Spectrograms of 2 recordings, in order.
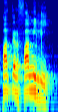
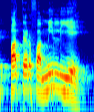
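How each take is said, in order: First: The last word ends with an English 'ee' sound. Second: The last word ends with a Latin 'eh' sound. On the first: The speaker calls it wrong. "¿Cómo que pater family? Es en inglés" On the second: The speaker calls it right. "Se dice pater familie, no es family"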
